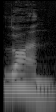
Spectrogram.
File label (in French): "luan4", chinois; Cours-de-Chinois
